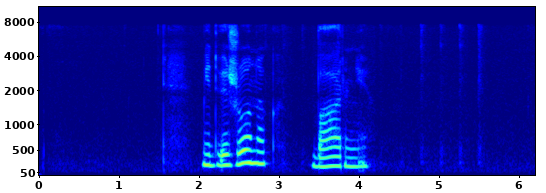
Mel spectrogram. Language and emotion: Russian, sad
